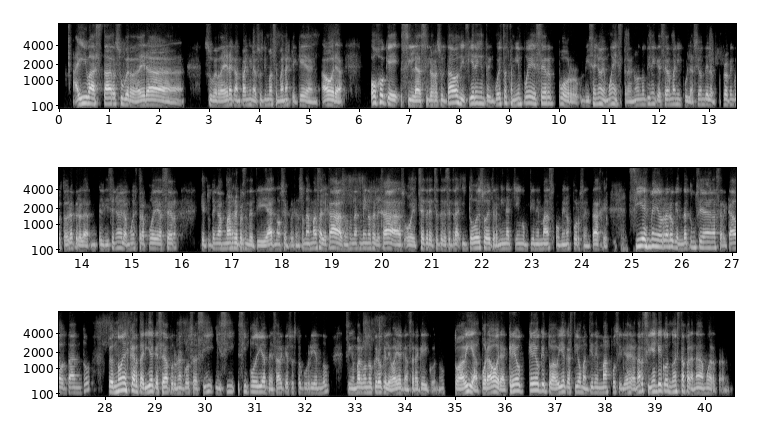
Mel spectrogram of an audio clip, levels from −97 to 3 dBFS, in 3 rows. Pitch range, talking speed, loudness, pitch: 125-155 Hz, 215 wpm, -23 LUFS, 140 Hz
